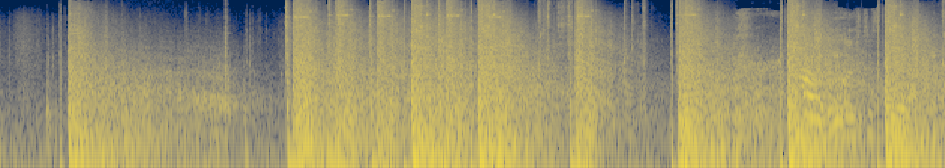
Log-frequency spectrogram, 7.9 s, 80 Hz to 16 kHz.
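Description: AK rifle fire in Uncharted 2 rattles out in loud, rapid automatic bursts, several volleys separated by brief pauses, with sharp cracks and echoing booms close by.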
